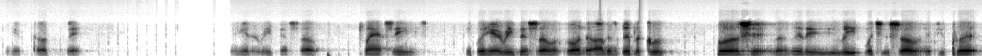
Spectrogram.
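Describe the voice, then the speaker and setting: A very deep, gravelly-voiced American man hosts a livestream, chatting in rambling, slangy fashion and repeating phrases to drive points home. The mic has its bass turned up, and the recording is muffled and narrow-band with boomy hall reverb.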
